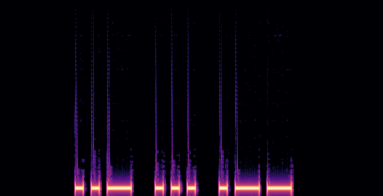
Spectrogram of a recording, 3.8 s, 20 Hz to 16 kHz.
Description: Morse code, heard as a keyed tone, about 15 wpm, 700 Hz. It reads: USW
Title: USA Call Sign Postfixes - 3 Letters 15wpm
